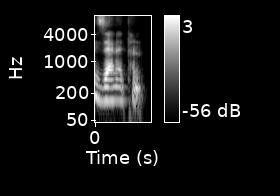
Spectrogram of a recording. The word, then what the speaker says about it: xanthan: ज़ैनाथन। एक्स यहाँ पे जे पढ़ा जाता है, जॉ पढ़ा जाता है बच्चों, ठीक है? तो ज़ैनाथन पढ़ेंगे।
